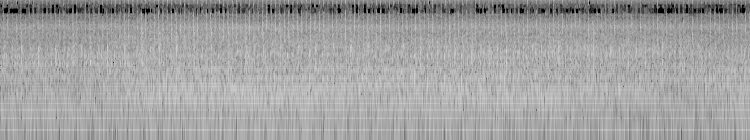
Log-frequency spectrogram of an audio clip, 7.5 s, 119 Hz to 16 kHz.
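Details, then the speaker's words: Mini Cooper R56 base, original N12 with 160k miles, warm idle with steady light knocking about three per second, louder on cold start, harder to hear at higher rpm; owner attributes it to piston slap. "it's a pretty annoying noise to be honest with you at idle especially when you hear when you increase the RPMs it's definitely harder to hear"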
